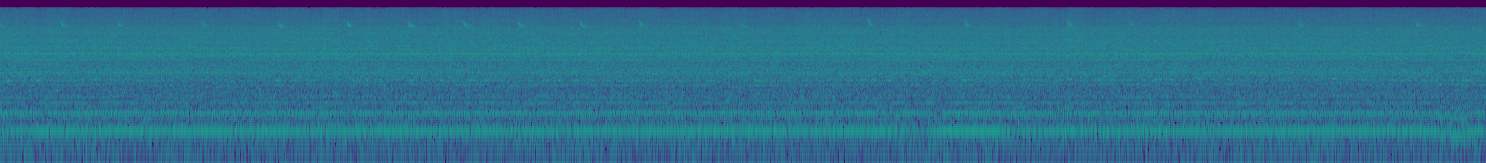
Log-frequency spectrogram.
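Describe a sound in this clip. Mower blades cut through grass with a whirring rush.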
